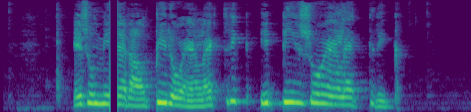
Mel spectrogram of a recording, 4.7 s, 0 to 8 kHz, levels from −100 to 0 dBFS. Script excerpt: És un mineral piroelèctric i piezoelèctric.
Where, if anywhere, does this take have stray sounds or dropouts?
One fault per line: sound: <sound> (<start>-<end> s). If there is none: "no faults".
sound: dropout (1.1-1.2 s)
